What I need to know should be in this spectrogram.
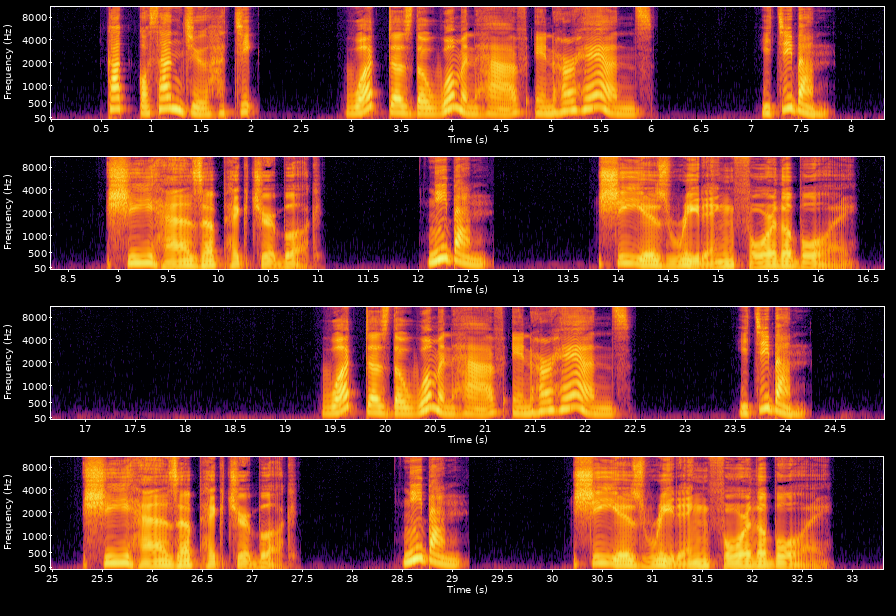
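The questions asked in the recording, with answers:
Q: What does the woman have in her hands?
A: 1: She has a picture book.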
